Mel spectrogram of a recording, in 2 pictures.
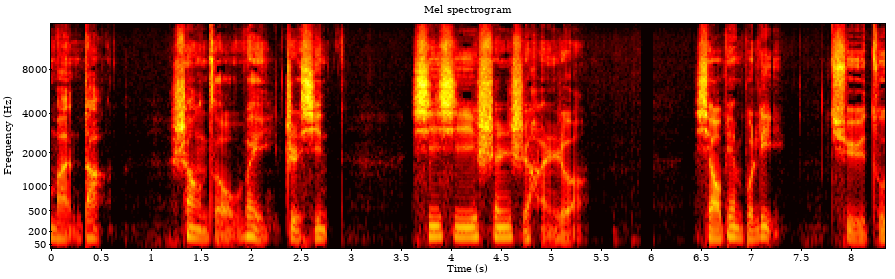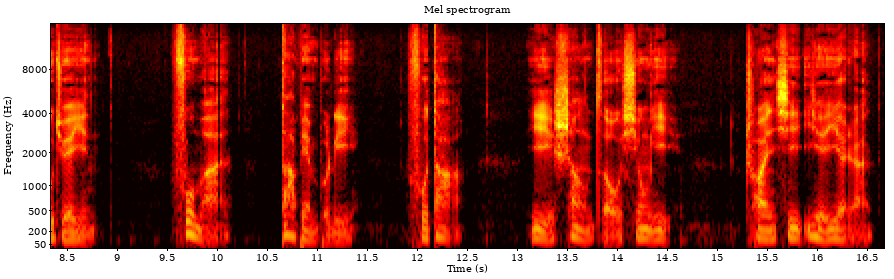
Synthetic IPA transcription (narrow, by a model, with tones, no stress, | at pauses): ma̰˨˩nt̪a˥˩ | ʂɑ˥˩ŋt͡so̰˨˩ʊwe˥˧ɪʈ͡ʂɻ̩˥˩ɕi˥n | ɕi˥ɕi˥ʂə˥nʂɻ̩˥˩xa̰˧˥nɻɤ̰˥˩ | ɕjɑ˨˩ʊpjɛ˥˩npu˧˥li˥˩ | t͡ɕʰy˨˩t͡su˧˥t͡ɕɥɛ˧˥ḭ˨˧˩n | fu˥˩ma̰˨˩˦n | t̪a˥˧pjɛ˥˩npu˧˥li˥˩ | fu˥˧t̪a˥˩ | i˥˩ʂɑ˥˩ŋt͡so˨˩ʊɕjʊ˥ŋi˥˩ | ʈ͡ʂʰwa˧˥nɕi˥jɛ˥˧jɛ˥˩ɻa̰˧˥n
